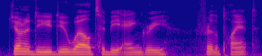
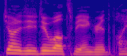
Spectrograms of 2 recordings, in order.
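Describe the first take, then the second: First: Measured, deliberate question as God; God's loaded question. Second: Rattled-off question as God; rapid recap. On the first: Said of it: "talks to you like that". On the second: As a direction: race through the question as a quick setup. Recaps God's question before Jonah's outburst. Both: Acted.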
